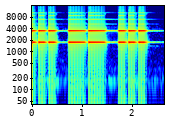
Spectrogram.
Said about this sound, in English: So it is the Sheikah Slate ping from Breath of the Wild. God. So as soon as you start playing it, you get the Sheikah Slate and like it tells you where you're going. You're blink, blink. Yeah. So you hear it the whole time.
